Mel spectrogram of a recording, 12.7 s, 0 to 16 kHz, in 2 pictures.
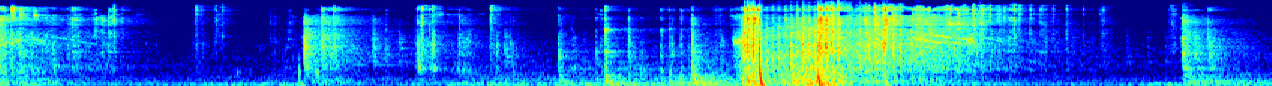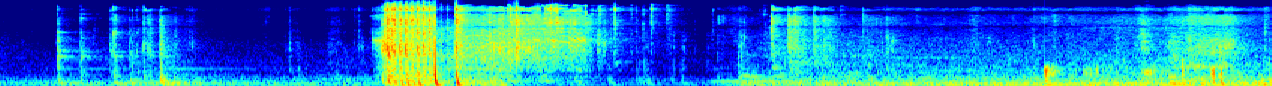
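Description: Ratchet working on the front wheel of a 2011 Lexus LS460, sharp metallic clicking and clattering in uneven bursts with quiet gaps between, close and fairly loud, no talking.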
